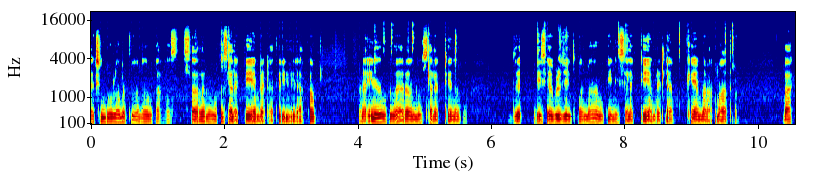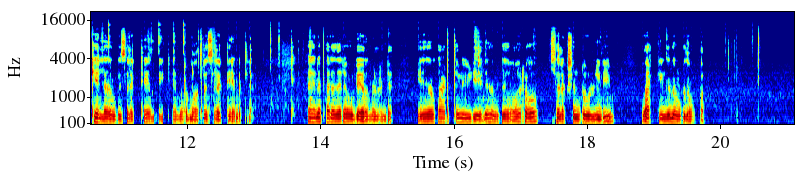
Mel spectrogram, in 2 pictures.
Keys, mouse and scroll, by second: 4.3 click, 7.0 click, 20.0 click.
